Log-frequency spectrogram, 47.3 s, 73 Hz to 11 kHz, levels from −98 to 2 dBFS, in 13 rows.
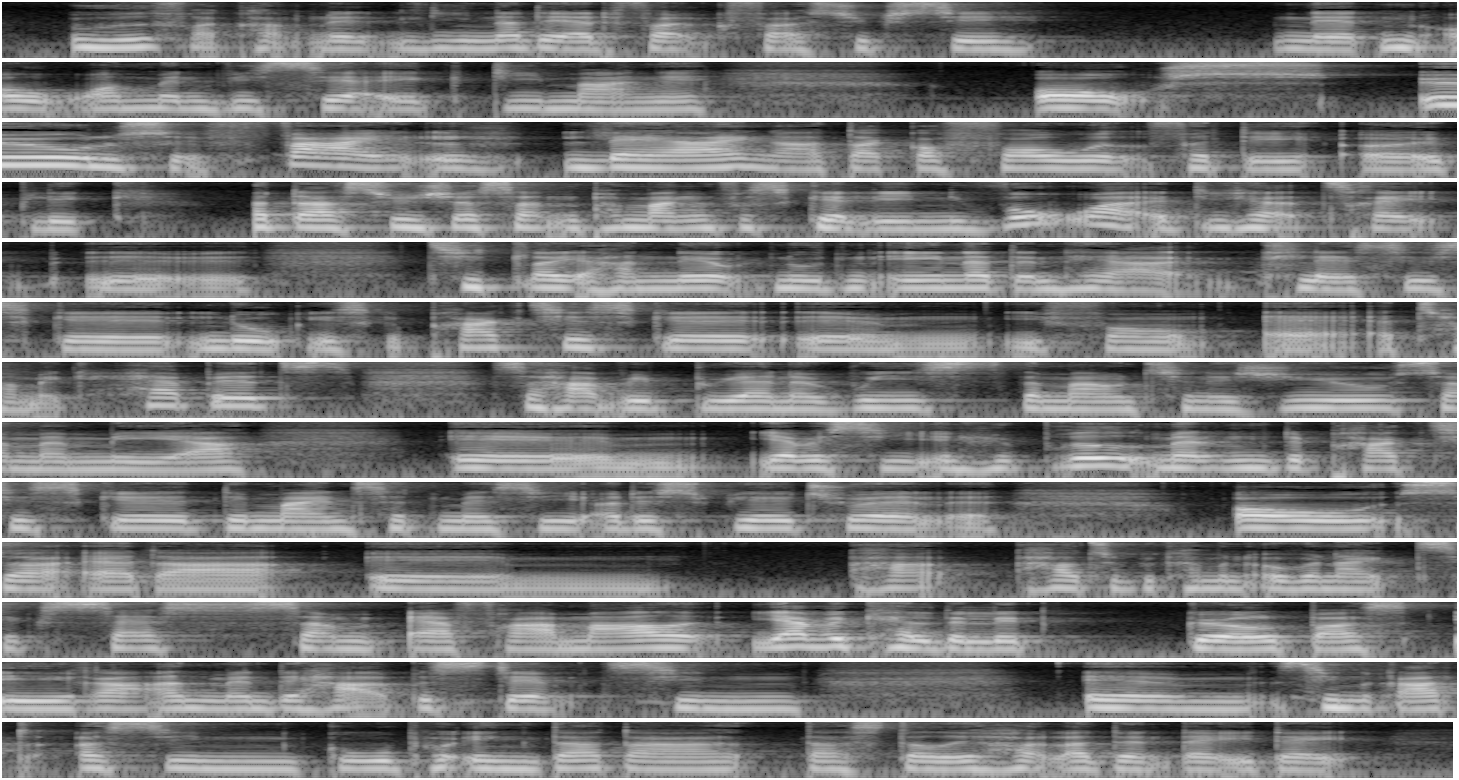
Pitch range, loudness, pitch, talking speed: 165-180 Hz, -23 LUFS, 175 Hz, 160 wpm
